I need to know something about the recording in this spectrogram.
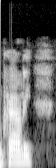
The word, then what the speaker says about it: Crowley: Six helpfully points out that he knows that you're supposed to pronounce it Crowley rather than Crowley.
